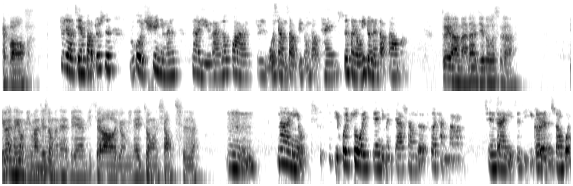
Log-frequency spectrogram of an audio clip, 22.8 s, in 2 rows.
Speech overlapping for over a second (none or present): none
